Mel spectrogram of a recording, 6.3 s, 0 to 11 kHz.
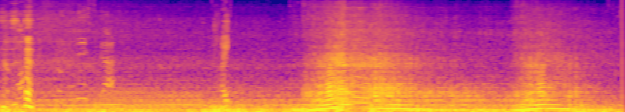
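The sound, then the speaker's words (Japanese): An older car engine with a 9500 rpm redline idles and then revs, rising in two loud, sweeping bursts over a steady rumble, with people talking around it. “ちょっとエンジンかけてみましょう か。かけていただきたいですね。 音もすごいんですよ、はい、近所迷惑にならない程度の心地よい音ですからね”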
